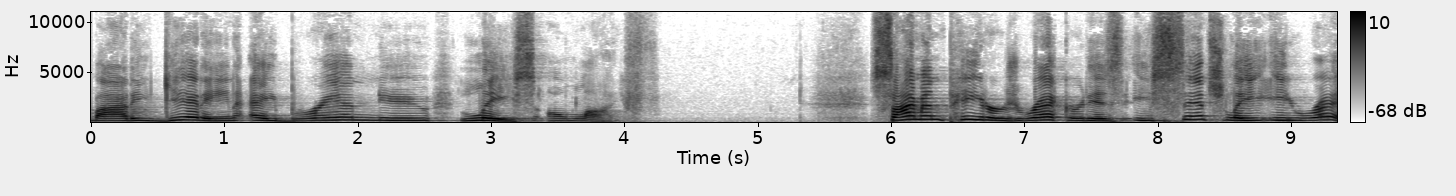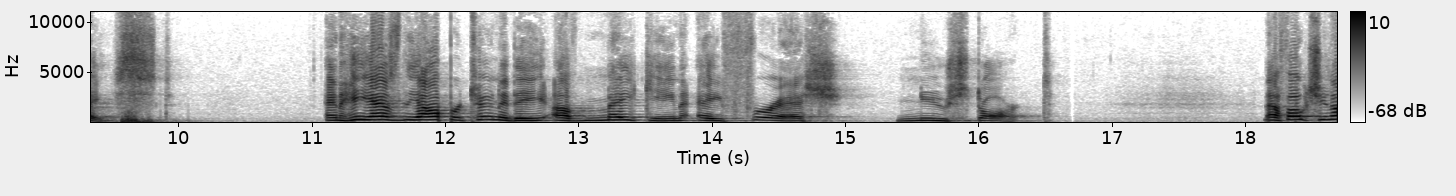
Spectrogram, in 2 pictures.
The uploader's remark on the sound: Full Service with Communion.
